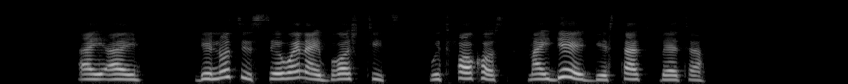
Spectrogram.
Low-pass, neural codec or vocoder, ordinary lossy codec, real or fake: 10.8 kHz; none; Opus, 64 kbps; real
